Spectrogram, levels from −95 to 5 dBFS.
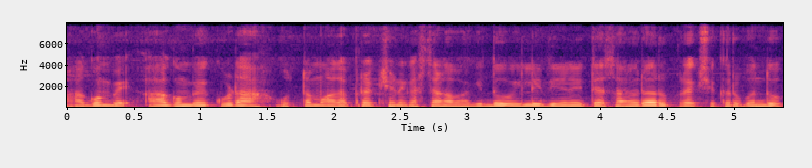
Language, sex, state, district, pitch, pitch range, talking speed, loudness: Kannada, male, Karnataka, Shimoga, 125 Hz, 120-130 Hz, 145 wpm, -18 LUFS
